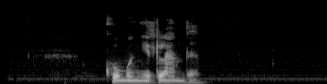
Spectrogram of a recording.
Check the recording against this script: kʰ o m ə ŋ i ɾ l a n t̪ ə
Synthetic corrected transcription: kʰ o m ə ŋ i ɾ l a n d̪ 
